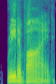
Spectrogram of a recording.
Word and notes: redivide: American English

